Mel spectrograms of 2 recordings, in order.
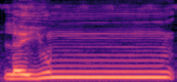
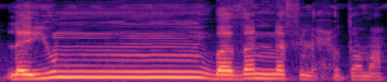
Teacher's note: c'est comme si c'est un mime soukouné qui rentrait à la place du noun. La yum, la bouche se ferme. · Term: ikhfa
